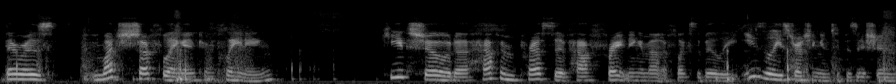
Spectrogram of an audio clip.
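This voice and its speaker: A woman's voice: medium pitch, lively intonation, normal speed, noisy background. A woman giving scripted narration as the narrator of an amateur fan fiction reading.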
